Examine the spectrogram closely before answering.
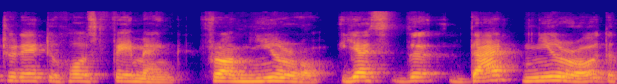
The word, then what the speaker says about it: Nuro: In fact the company's name neuro which is spelled nur o is actually an amalgamation of new robotics from the founders.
